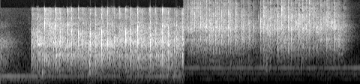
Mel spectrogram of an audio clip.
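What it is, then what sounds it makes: Sunscreen bottle shaken, contents rattling. A plastic bottle of Shiseido mattifying sunscreen is shaken before applying, after something is noticed inside it. Its contents rattle in a quick, uneven run of bright clicking taps that stays strong for about four seconds, then fades out.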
